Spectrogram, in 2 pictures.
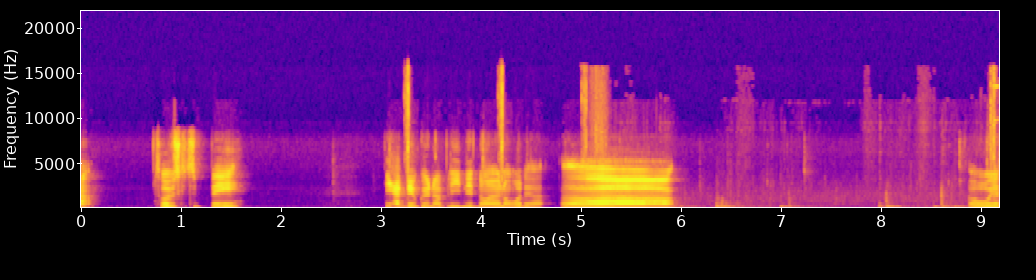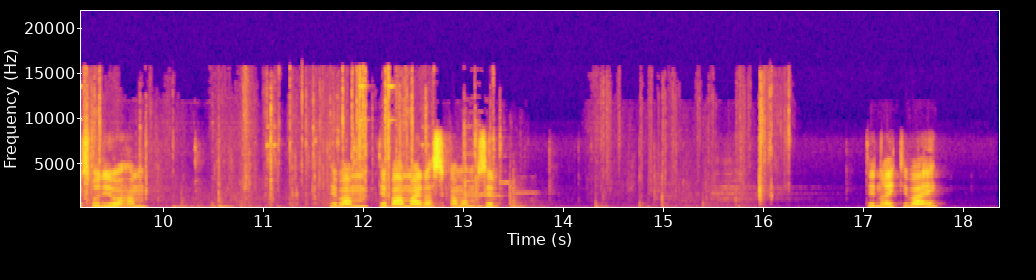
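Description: A young man talks with animation into a close microphone, with pauses.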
